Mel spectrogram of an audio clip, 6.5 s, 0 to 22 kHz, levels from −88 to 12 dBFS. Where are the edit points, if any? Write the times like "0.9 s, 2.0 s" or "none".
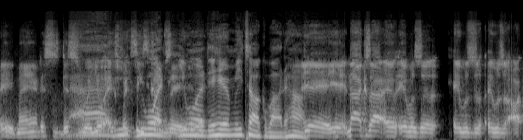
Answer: none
